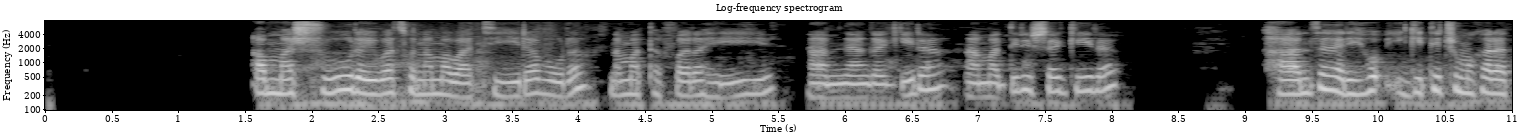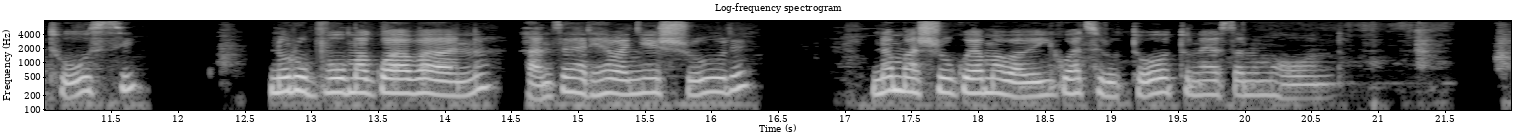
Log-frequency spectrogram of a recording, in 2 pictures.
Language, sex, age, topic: Rundi, female, 25-35, education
